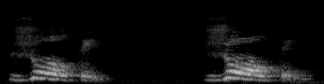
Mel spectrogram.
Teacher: Yo, after je, we pronounce basically like o again.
